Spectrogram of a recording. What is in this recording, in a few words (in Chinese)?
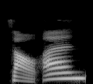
"早安", 中国語; taiwandetukauchinese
